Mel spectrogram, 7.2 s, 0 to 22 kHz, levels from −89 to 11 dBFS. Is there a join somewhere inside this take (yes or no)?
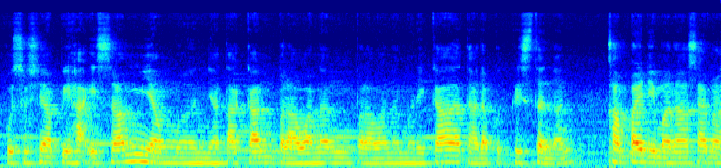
yes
